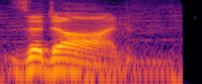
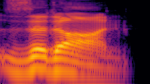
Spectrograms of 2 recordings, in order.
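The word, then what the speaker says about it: Zidane: Now, first up, the protagonist of the game, Zidon. Yes, I always said Zedane as well, but apparently it's pronounced Zidon.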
